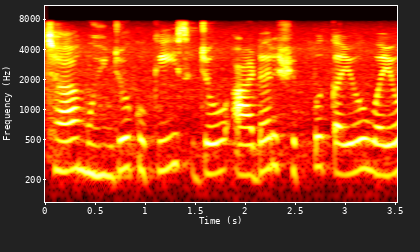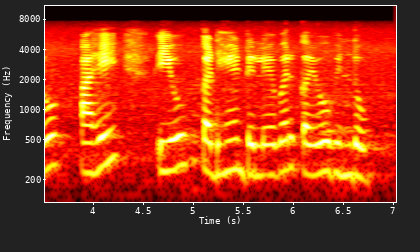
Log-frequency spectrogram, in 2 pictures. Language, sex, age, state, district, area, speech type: Sindhi, female, 18-30, Maharashtra, Thane, urban, read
